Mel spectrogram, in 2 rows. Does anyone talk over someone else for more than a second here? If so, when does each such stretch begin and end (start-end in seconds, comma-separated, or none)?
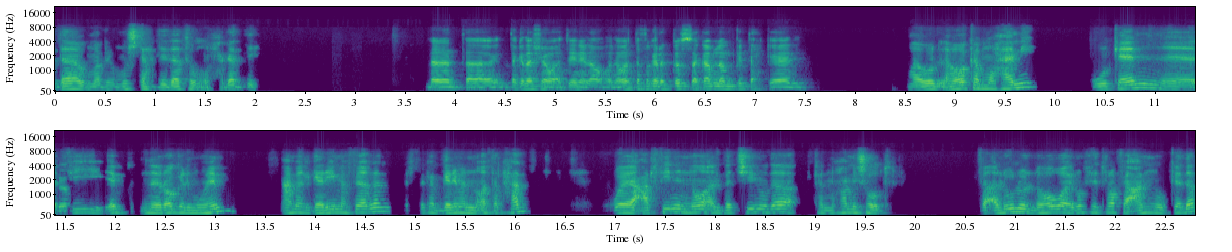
none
